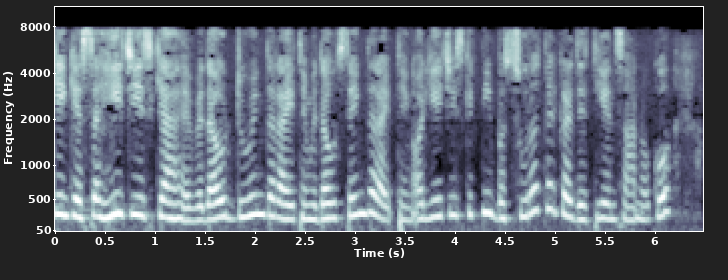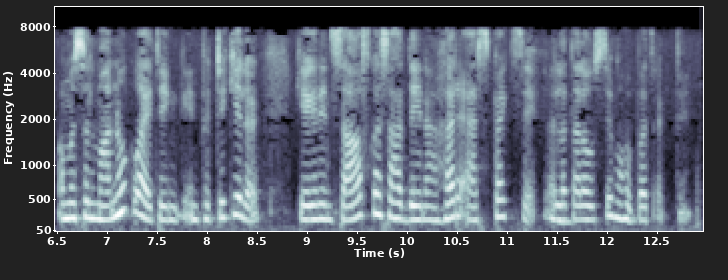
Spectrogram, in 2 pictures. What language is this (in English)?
Urdu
